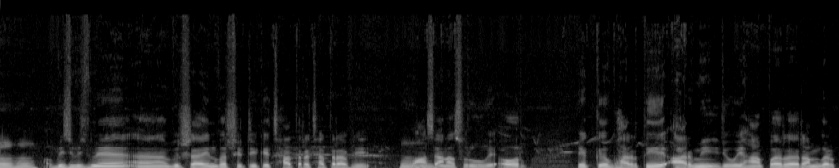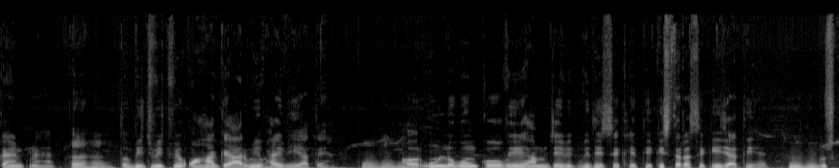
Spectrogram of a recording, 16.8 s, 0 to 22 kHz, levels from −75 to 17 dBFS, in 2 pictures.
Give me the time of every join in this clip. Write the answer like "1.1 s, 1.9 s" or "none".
none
